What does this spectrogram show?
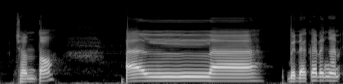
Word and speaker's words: Allah: Maka ketika kita lafalkan, bentuk pelafalannya, lidah yang menyentuh ke langit-langit akan terlihat lebih penuh. Contoh, Allah.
